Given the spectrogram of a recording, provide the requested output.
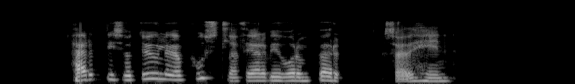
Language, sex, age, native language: Icelandic, female, 40-49, Icelandic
